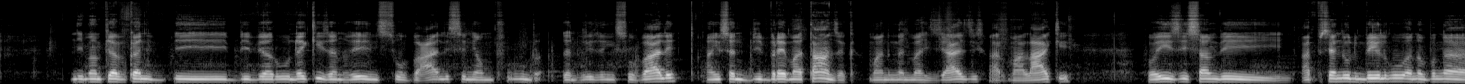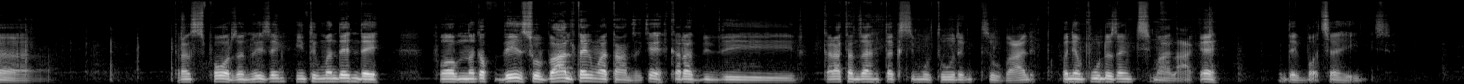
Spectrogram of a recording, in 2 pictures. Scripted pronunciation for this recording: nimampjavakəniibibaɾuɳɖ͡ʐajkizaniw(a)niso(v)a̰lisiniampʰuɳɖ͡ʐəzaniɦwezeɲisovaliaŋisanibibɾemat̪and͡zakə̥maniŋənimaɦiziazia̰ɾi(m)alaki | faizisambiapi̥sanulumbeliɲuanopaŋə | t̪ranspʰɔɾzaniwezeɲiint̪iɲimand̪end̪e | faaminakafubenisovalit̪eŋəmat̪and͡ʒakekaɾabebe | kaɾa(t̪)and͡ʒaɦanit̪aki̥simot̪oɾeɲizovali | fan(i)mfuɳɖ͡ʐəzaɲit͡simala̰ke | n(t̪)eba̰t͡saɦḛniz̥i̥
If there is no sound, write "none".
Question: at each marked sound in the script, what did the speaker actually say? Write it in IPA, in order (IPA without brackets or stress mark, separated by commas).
e, v, m, t̪, a, d̪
